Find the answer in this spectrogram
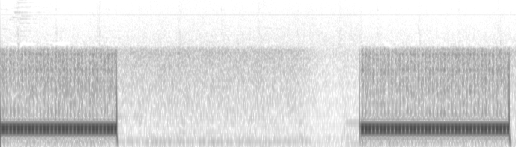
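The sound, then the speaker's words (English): An outgoing phone call to the Thunder Bay Museum rings on the line: two long, steady, buzzy ring tones, each under a second, separated by a quiet pause of more than a second, with no voices. “So all the people I talked to from Thunder Bay also had no idea, so I made some calls.”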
